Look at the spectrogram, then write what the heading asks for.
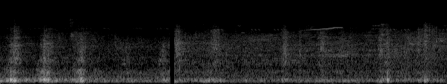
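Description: A train going by, with a rhythmic beat of about three strokes a second that fades after the first second, leaving a quieter running rumble.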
